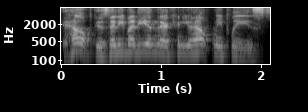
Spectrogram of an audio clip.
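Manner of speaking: mild, calling-out voice. A player's character kneels outside an igloo instead of crawling in, yelling for help. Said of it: "start yelling".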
